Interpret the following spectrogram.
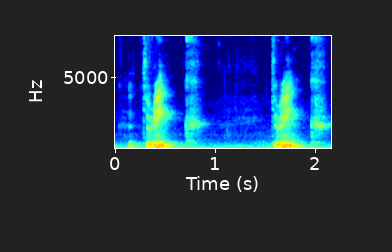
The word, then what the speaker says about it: drink: NG는 둘이 만나서 그냥 이응 받침을 만들어 버리는 거고, N과 K가 만나면요, N을 이응으로 발음하고 K를 키읔으로 발음하는 얘기예요. 그리고 그리고 이응은 보통 받침으로 들어갑니다. 그러니까 NK니까 N이 여기 이응 받침 들어가고, K는 drink 이렇게 읽을 수 있고, drink는 마시다예요.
